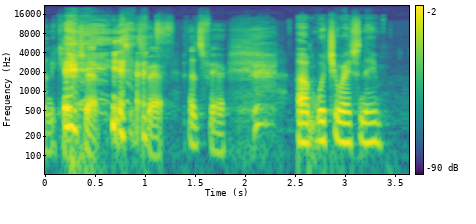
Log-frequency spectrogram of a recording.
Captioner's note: laughs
